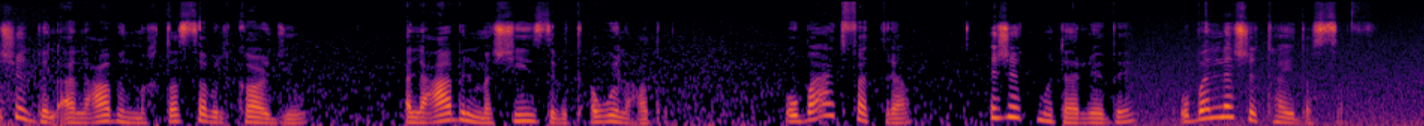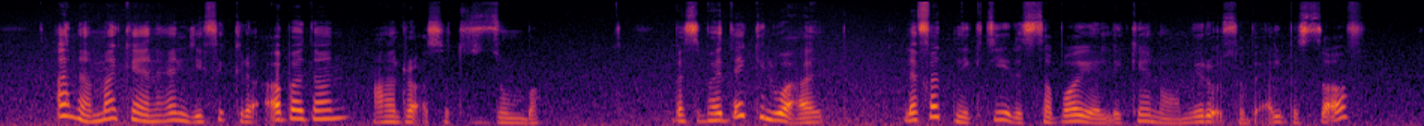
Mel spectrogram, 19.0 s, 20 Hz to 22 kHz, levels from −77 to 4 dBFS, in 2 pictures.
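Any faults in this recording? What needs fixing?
From 0.0 to 7.50 s there is overdone noise removal: a reduction stage set too aggressively gates individual frequency bands whenever they sit near its noise estimate, so the background drops and breaks up into twinkling specks. Unlike low-bitrate codec smearing, the artefacts follow the noise floor and vanish after 7.50 s, where the room noise, about 19 dB below the speech, returns. Set the reduction depth gently enough that the room noise is lowered rather than removed outright.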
